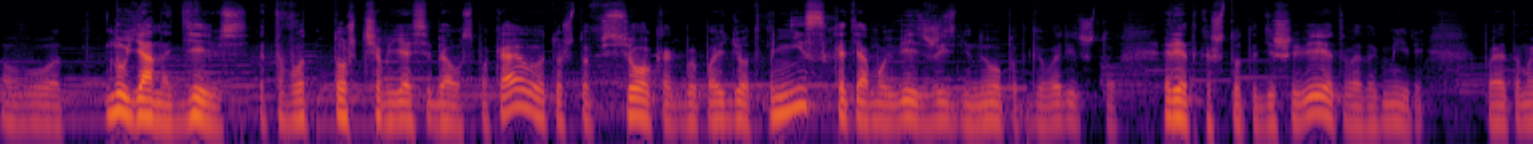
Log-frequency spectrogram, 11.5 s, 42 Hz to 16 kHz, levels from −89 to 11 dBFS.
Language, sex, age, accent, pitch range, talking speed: Russian, male, 20-39, native, 105-125 Hz, 165 wpm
